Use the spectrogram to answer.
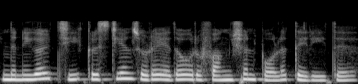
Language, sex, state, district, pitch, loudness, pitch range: Tamil, female, Tamil Nadu, Nilgiris, 225 Hz, -14 LUFS, 210-230 Hz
